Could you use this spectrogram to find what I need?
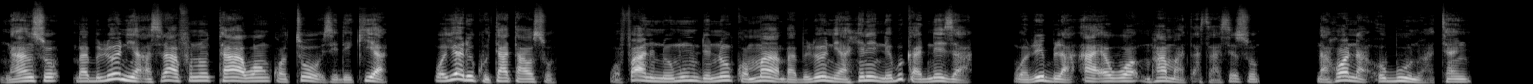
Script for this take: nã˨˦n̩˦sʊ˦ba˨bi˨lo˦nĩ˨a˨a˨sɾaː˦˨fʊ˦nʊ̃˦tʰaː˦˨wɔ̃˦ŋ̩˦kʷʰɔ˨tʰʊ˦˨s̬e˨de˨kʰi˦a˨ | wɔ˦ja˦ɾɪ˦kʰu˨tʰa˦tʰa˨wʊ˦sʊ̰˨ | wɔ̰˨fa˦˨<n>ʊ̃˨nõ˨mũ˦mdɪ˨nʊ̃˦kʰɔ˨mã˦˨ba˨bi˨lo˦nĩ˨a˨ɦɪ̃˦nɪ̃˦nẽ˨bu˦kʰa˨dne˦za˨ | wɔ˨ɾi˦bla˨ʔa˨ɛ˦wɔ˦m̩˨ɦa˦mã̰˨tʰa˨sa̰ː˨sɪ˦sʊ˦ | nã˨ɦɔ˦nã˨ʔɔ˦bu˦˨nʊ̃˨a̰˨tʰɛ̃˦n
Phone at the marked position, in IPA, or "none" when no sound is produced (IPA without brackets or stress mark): n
